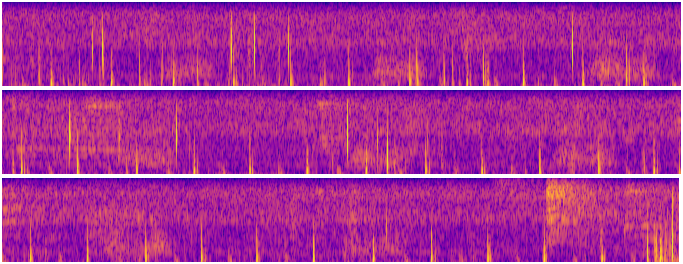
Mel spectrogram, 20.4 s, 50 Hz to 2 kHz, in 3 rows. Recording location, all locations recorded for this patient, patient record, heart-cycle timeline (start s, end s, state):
pulmonary valve (PV)
aortic valve (AV)+pulmonary valve (PV)+tricuspid valve (TV)+mitral valve (MV)
#Age: Child
#Sex: Male
#Height: 84.0 cm
#Weight: 11.2 kg
#Pregnancy status: False
#Murmur: Absent
#Murmur locations: nan
#Most audible location: nan
#Systolic murmur timing: nan
#Systolic murmur shape: nan
#Systolic murmur grading: nan
#Systolic murmur pitch: nan
#Systolic murmur quality: nan
#Diastolic murmur timing: nan
#Diastolic murmur shape: nan
#Diastolic murmur grading: nan
#Diastolic murmur pitch: nan
#Diastolic murmur quality: nan
#Outcome: Normal
#Campaign: 2015 screening campaign
0.00	11.12	unannotated
11.12	11.30	diastole
11.30	11.40	S1
11.40	11.54	systole
11.54	11.68	S2
11.68	11.88	diastole
11.88	11.96	S1
11.96	12.12	systole
12.12	12.26	S2
12.26	12.46	diastole
12.46	12.58	S1
12.58	12.74	systole
12.74	12.86	S2
12.86	13.04	diastole
13.04	13.12	S1
13.12	13.26	systole
13.26	13.38	S2
13.38	13.54	diastole
13.54	13.68	S1
13.68	13.82	systole
13.82	13.96	S2
13.96	14.14	diastole
14.14	14.22	S1
14.22	14.38	systole
14.38	14.52	S2
14.52	14.72	diastole
14.72	14.86	S1
14.86	15.00	systole
15.00	15.14	S2
15.14	15.30	diastole
15.30	15.38	S1
15.38	15.56	systole
15.56	15.66	S2
15.66	15.86	diastole
15.86	15.94	S1
15.94	16.08	systole
16.08	16.20	S2
16.20	16.40	diastole
16.40	16.50	S1
16.50	16.64	systole
16.64	16.78	S2
16.78	17.00	diastole
17.00	17.10	S1
17.10	17.26	systole
17.26	17.38	S2
17.38	17.58	diastole
17.58	17.68	S1
17.68	17.82	systole
17.82	17.96	S2
17.96	18.16	diastole
18.16	18.24	S1
18.24	18.40	systole
18.40	18.52	S2
18.52	18.72	diastole
18.72	18.80	S1
18.80	18.96	systole
18.96	19.08	S2
19.08	19.30	diastole
19.30	19.40	S1
19.40	19.54	systole
19.54	19.64	S2
19.64	19.82	diastole
19.82	20.35	unannotated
